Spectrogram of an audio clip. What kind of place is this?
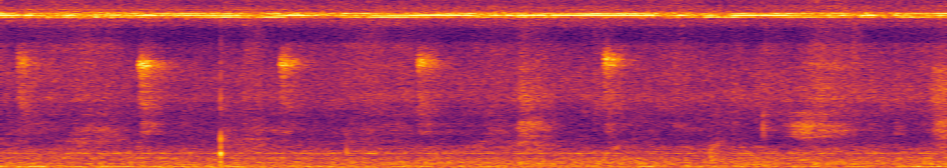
elevator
